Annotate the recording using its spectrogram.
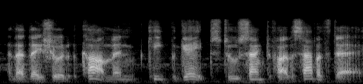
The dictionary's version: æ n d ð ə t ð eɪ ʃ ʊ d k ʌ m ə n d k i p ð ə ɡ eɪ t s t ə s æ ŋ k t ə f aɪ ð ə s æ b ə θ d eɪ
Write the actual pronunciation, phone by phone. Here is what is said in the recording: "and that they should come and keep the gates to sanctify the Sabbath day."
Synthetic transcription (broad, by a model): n ð ə t ð eɪ ʃ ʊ d k ʌ m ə n k i p ð ə ɡ eɪ t s t ə s æ ŋ k t ə f aɪ ð ə s æ b ə θ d eɪ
